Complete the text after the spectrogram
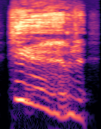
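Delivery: high, loud mock moan; hammed-up wail of pleasure; imitated orgasm noise. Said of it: "the sounds of her going".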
